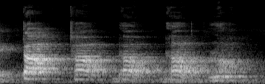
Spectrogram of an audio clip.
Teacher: जब मूर्धा उनसे अवरोध उत्पन्न किया गया तो मूर्धा से अवरोध प्रकट करने पर जीव जहां पर कुछ पलट करके झटके से गिरे उसका नाम है मूर्धन्य ध्वनि। जैसे ट ठ ड ढ ण, ये मूर्धन्य ध्वनि है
